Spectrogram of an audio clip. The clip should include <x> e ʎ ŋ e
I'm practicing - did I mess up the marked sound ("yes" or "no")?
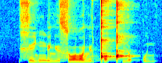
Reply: no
